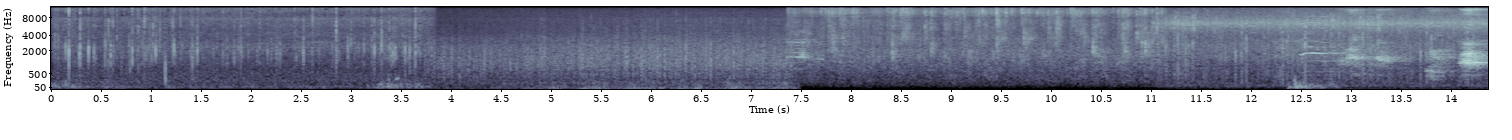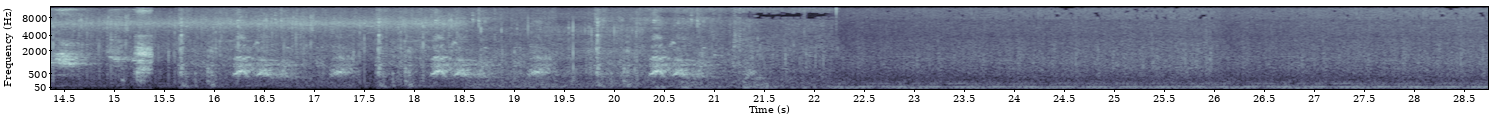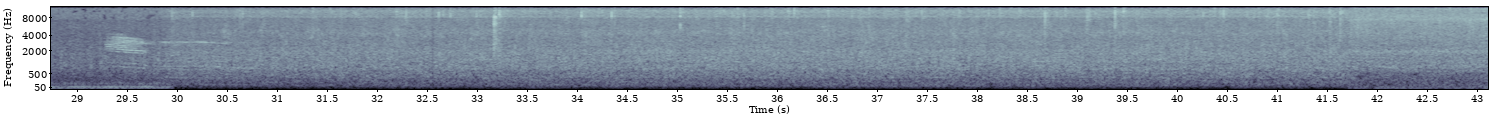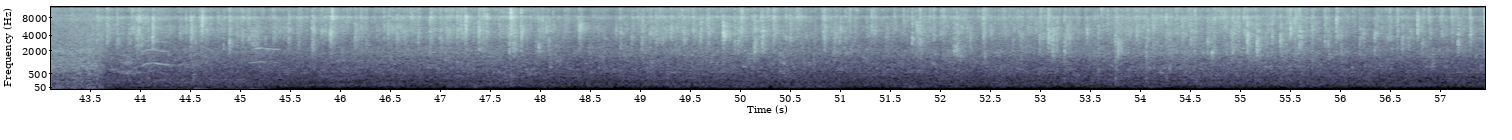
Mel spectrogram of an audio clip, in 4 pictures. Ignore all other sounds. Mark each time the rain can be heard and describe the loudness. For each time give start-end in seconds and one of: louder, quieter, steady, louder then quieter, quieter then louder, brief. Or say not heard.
0.0-57.4 louder.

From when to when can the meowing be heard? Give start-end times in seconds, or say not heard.
12.3-12.9, 29.2-30.6, 43.5-45.4.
